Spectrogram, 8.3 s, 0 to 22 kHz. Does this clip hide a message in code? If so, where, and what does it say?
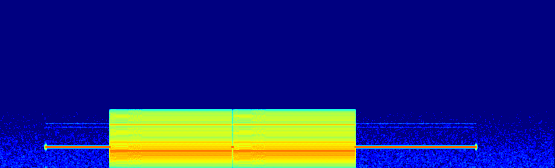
Yes: Commodore tape loading (standard loader) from 0.7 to 7.2 s, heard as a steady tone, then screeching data.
